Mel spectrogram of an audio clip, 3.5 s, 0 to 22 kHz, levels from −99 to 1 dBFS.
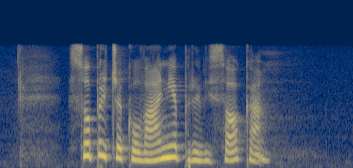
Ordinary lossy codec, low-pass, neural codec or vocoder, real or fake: none; 7.2 kHz; none; real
